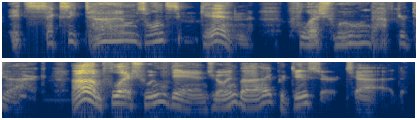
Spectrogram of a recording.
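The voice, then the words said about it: Put-on sultry sexy voice. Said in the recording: “My sexy voice.”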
